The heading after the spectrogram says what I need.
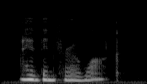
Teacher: there's a decided fall in the pitch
